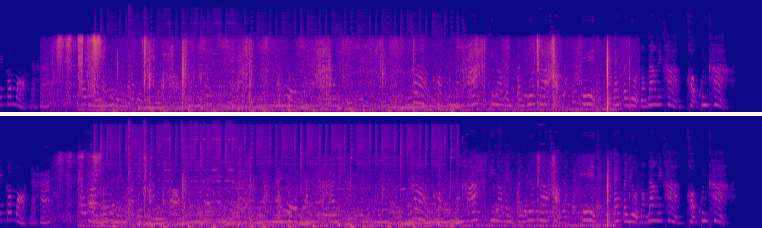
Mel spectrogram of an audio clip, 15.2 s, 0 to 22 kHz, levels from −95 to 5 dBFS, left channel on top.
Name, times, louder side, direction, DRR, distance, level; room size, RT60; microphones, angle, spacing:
voice 1, 0.0-7.2, right 3 dB, 70° right, 1.6 m, -58 dB
sound 1, 0.8-12.8, left 12 dB, 85° left, 0.4 m, -48 dB
Mechanisms, 1.6-12.3, right 2 dB, 55° right, 1.3 m, -55 dB
voice 2, 1.7-2.4 8.2-14.7, equal, 5° left, 1.1 m, -53 dB
sound 2, 1.8-9.2, right 4 dB, 35° right, 0.5 m, -50 dB
12.0 x 4.6 x 2.3 m
head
